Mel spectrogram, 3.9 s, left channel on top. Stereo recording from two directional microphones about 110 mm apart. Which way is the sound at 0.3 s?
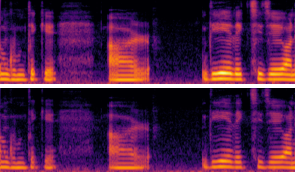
55° left (ahead or behind).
